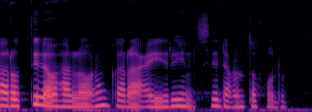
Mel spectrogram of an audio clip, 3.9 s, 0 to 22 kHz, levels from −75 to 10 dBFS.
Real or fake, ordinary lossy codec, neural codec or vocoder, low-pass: real; none; none; none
